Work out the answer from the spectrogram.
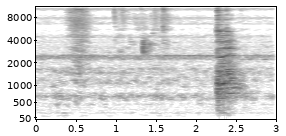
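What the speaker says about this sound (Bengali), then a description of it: "এবারে পরিমাণ মতন আমার গরম জল ফুটানো ছিল সেই গরম জল দেবো আপনার রান্নায়" Boiled hot water poured into fish-head lentil dal as it cooks, one short, splashy pour near the end of an otherwise quiet kitchen stretch.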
